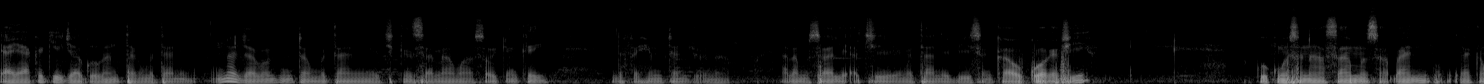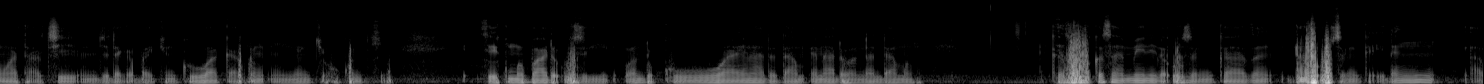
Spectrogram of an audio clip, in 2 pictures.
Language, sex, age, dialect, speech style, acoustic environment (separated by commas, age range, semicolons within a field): Hausa, male, 25-34, Nigeria - Katsina, happy, nature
